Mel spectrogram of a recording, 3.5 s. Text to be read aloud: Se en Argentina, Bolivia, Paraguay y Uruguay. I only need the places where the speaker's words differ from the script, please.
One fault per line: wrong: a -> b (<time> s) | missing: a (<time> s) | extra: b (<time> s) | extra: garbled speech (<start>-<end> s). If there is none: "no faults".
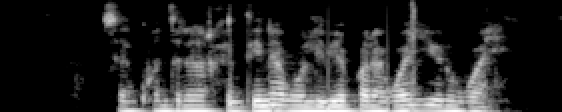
extra: encuentra (0.8 s)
